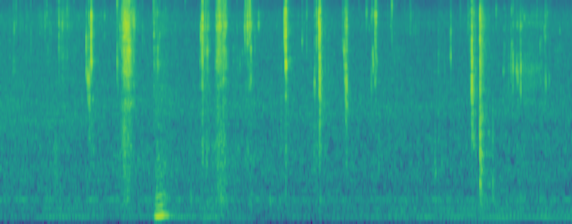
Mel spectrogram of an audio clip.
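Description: Close-up eating sounds: a person chewing a mouthful of food, with scattered short wet clicks and smacks of the mouth, and one louder low thump about two seconds in.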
